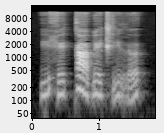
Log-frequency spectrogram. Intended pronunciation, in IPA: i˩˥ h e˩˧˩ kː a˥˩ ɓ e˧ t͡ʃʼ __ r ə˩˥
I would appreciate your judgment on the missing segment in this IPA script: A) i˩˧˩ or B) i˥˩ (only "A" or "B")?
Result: A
